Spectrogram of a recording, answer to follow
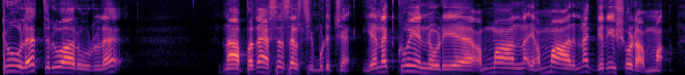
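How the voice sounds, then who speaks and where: A man talks with a high pitch and ordinary pitch variation in a quiet setting. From Tamil Nadu, Thiruvarur; Tamil Nadu, India. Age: 60s. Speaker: musician; speaker. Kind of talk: speech. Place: hall. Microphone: podium.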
